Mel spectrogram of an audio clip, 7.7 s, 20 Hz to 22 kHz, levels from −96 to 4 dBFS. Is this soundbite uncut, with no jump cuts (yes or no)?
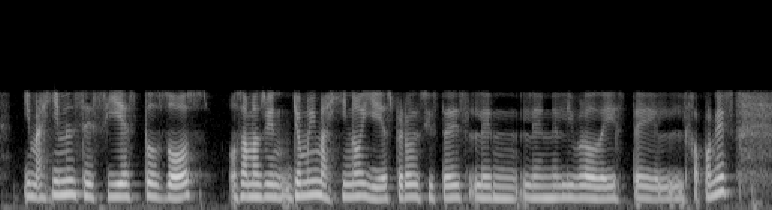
no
